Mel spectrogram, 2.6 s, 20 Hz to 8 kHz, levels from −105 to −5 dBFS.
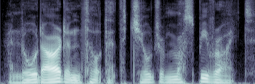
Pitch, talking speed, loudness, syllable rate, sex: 90 Hz, 235 wpm, -20 LUFS, 5.1 syllables/s, male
